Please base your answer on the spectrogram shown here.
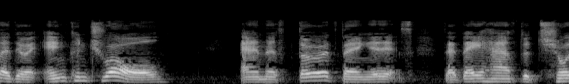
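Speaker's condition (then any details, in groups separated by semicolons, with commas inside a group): No condition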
